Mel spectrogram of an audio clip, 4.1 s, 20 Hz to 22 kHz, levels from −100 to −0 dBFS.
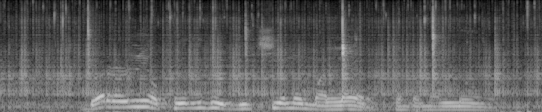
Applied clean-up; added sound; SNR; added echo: none; Sink (filling or washing) / Water tap, faucet; 5 dB; none.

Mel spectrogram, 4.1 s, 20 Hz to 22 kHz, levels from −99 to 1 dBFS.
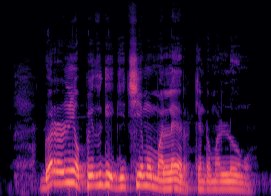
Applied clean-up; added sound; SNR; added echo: none; none; none; none.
